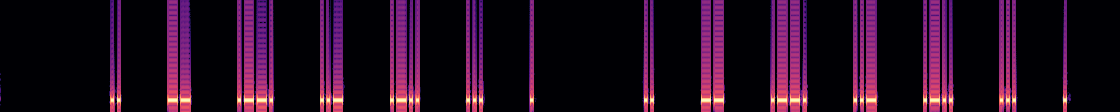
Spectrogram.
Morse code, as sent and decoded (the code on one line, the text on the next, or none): .. -- .--. ..- .-.. ... / .. -- .--. ..- .-.. ... .
IMPULSE IMPULSE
